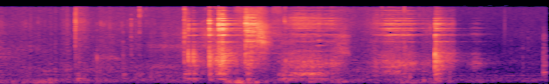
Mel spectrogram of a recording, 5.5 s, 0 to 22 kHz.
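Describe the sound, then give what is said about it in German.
Plates and cutlery clink as food is served onto two plates after a meat dish is garnished with parsley: a few sharp, bright clatters at irregular intervals, with no talk. “Wenn du mir 2 Teller geben würdest, könnte ich anrichten.”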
